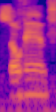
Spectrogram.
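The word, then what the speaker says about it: Sochan: How do you pronounce it? Sochin or so Sohan? Sohan, but it, so- it, that, I, I honestly didn't know how to pronounce it until tonight.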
